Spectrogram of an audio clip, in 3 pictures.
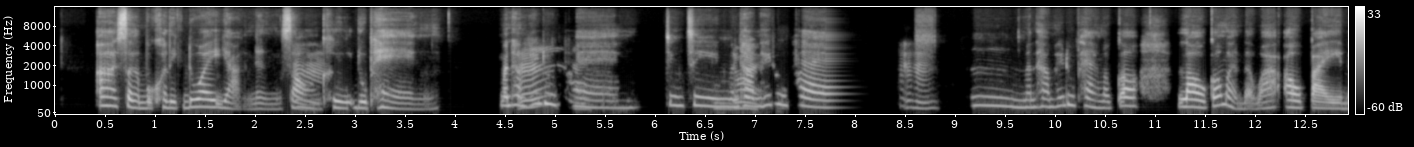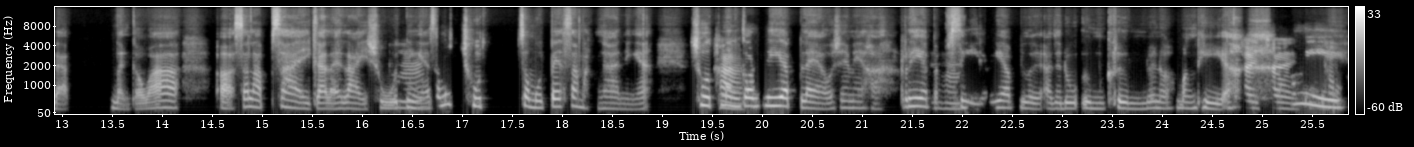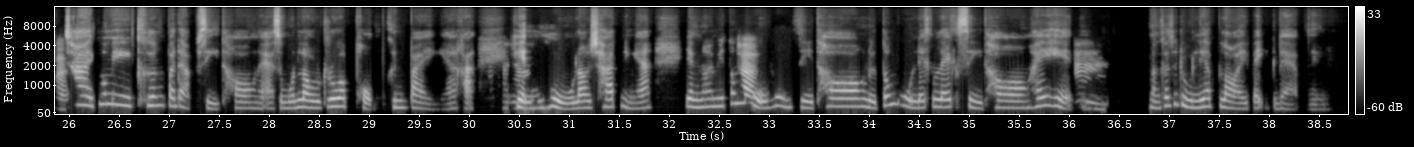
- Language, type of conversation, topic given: Thai, podcast, มีเทคนิคแต่งตัวง่าย ๆ อะไรบ้างที่ช่วยให้ดูมั่นใจขึ้นได้ทันที?
- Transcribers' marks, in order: distorted speech; other background noise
